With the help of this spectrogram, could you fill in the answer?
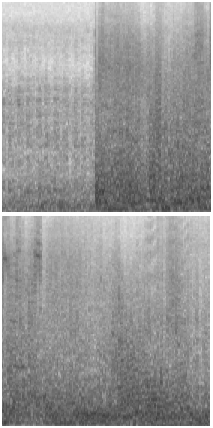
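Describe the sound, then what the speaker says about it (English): A large-scale miniature car from Back to the Future, driven off a cliff, explodes with a sudden loud boom that gives way to a sustained roaring rumble and crackle of debris. "This is a large-scale miniature for Back to the Future. Literally drove it off a cliff and blew it up."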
